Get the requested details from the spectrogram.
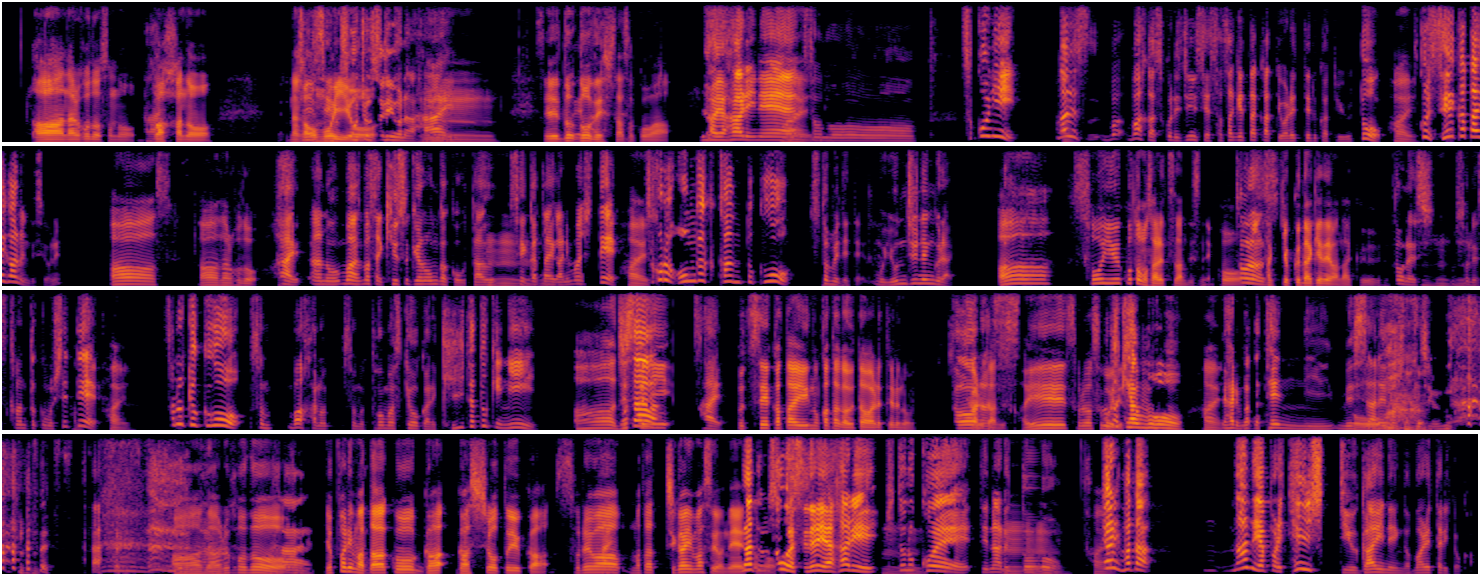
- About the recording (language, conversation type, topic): Japanese, podcast, 初めて強く心に残った曲を覚えていますか？
- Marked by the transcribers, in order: other background noise; laugh; other noise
